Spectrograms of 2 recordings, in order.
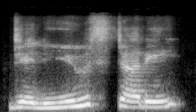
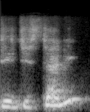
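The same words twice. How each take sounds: First: The word 'you' is strongly stressed. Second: The word 'you' carries no special stress. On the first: "Here's the second way of saying it" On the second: "That's one way of saying it"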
